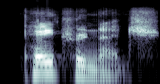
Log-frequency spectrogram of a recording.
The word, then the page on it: patronage: American English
